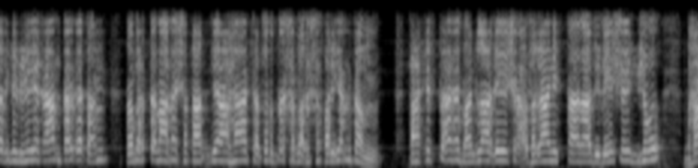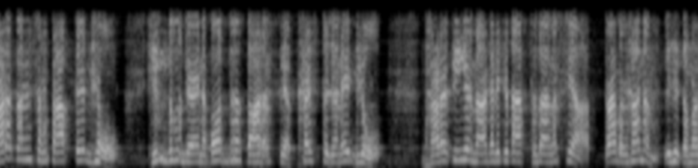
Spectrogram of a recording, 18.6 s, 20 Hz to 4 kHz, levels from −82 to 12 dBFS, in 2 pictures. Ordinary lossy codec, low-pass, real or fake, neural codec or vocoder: none; 3.6 kHz; fake; codec, 24 kHz, 1 kbps, SNAC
